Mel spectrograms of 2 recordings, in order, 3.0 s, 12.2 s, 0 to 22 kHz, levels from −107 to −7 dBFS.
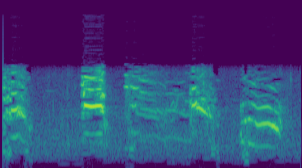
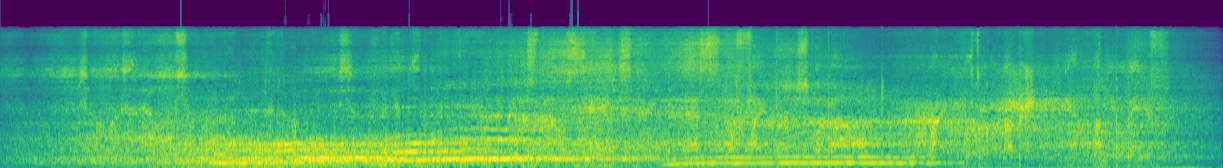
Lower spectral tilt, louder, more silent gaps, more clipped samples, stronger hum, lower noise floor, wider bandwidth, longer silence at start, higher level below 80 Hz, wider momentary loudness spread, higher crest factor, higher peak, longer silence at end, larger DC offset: second, -1 dB/octave vs -4 dB/octave; second, -28 LUFS vs -12 LUFS; neither; neither; neither; first, -61 dBFS vs -33 dBFS; second, 4.7 kHz vs 11.5 kHz; about the same, 0 s vs 0 s; second, under -90 dBFS vs -34 dBFS; first, 21 LU vs 9 LU; about the same, 16 dB vs 12 dB; second, -14 dBFS vs 0 dBFS; about the same, 0.2 s vs 0.2 s; neither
